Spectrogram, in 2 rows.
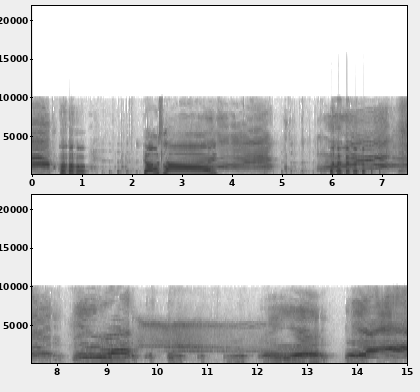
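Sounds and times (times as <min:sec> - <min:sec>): young child crying: 0:05.7 - 0:09.7.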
